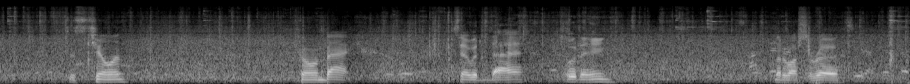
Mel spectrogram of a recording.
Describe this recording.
A man is talking and a horse is walking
